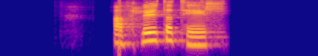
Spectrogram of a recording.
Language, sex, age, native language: Icelandic, female, 20-29, Icelandic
